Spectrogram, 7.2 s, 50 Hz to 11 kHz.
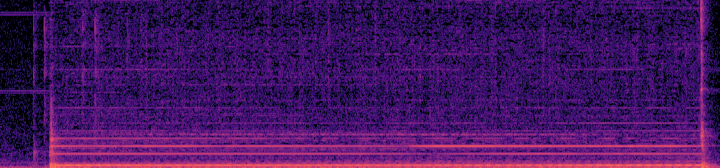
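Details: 3D printer with Carl's aluminum carriage on stock bushings, baseline run before swapping to linear ball bearings, meter reading about 66–72 dB; steady even motor hum with a smooth tone through the whole travel, no rattle or grinding; carriage runs normally.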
